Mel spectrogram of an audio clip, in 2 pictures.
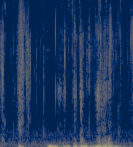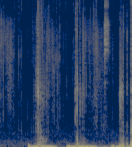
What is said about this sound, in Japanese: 気持ちいいんですよね、私の耳かきが。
